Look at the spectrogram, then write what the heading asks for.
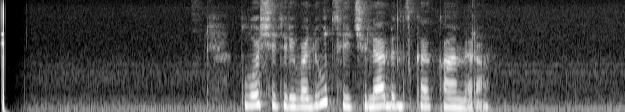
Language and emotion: Russian, neutral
